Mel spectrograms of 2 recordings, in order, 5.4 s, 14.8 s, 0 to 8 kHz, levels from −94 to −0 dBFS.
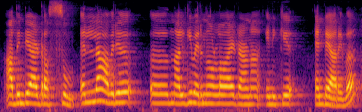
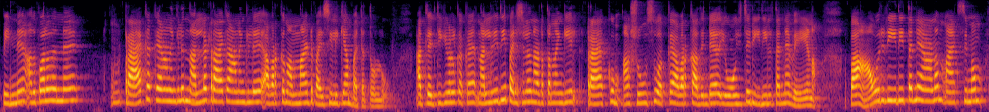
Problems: none marked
